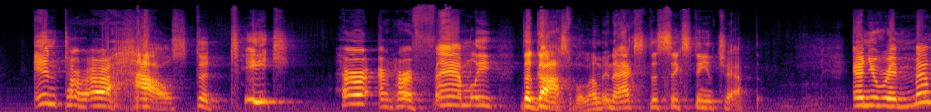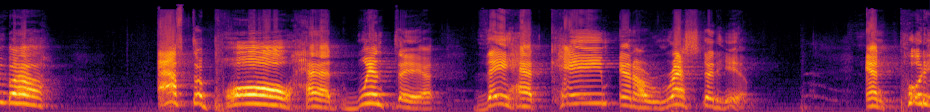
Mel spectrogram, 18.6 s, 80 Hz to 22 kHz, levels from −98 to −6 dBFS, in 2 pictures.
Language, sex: English, male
